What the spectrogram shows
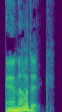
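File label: "anodic", British English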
